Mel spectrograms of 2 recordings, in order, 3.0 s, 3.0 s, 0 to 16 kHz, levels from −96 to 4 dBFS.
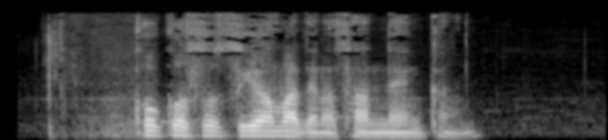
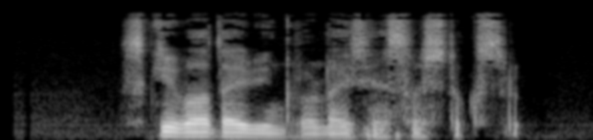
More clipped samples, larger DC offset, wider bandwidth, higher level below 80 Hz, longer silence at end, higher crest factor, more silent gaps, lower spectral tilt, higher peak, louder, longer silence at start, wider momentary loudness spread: neither; neither; about the same, 11.5 kHz vs 11.5 kHz; about the same, -54 dBFS vs -50 dBFS; first, 0.65 s vs 0.45 s; about the same, 18 dB vs 18 dB; neither; first, -6.5 dB/octave vs -5 dB/octave; first, 0 dBFS vs -4 dBFS; first, -17 LUFS vs -21 LUFS; second, 0.25 s vs 0.65 s; first, 20 LU vs 15 LU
